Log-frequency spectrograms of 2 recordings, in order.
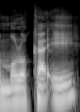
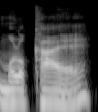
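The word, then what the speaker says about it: Molokaʻi: is yeah so people who argue for the Molokai versus they're not even getting that right if you're gonna omit that okay no over there then it's not Molokai which is the normal local jargon local pronunciation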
